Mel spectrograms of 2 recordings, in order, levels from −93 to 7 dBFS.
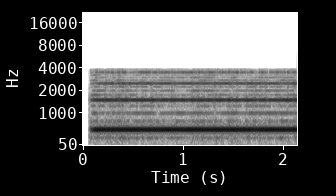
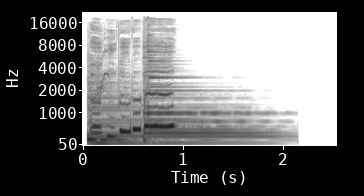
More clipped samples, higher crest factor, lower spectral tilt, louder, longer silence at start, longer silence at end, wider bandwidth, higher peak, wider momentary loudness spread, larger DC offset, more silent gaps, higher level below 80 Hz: first, 20% vs under 0.1%; second, 4 dB vs 14 dB; about the same, -5.5 dB/octave vs -6 dB/octave; first, -4 LUFS vs -12 LUFS; about the same, 0.05 s vs 0.05 s; second, 0 s vs 0.7 s; second, 4 kHz vs 19 kHz; about the same, 0 dBFS vs -2 dBFS; second, 1 LU vs 21 LU; neither; neither; first, -54 dBFS vs -60 dBFS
